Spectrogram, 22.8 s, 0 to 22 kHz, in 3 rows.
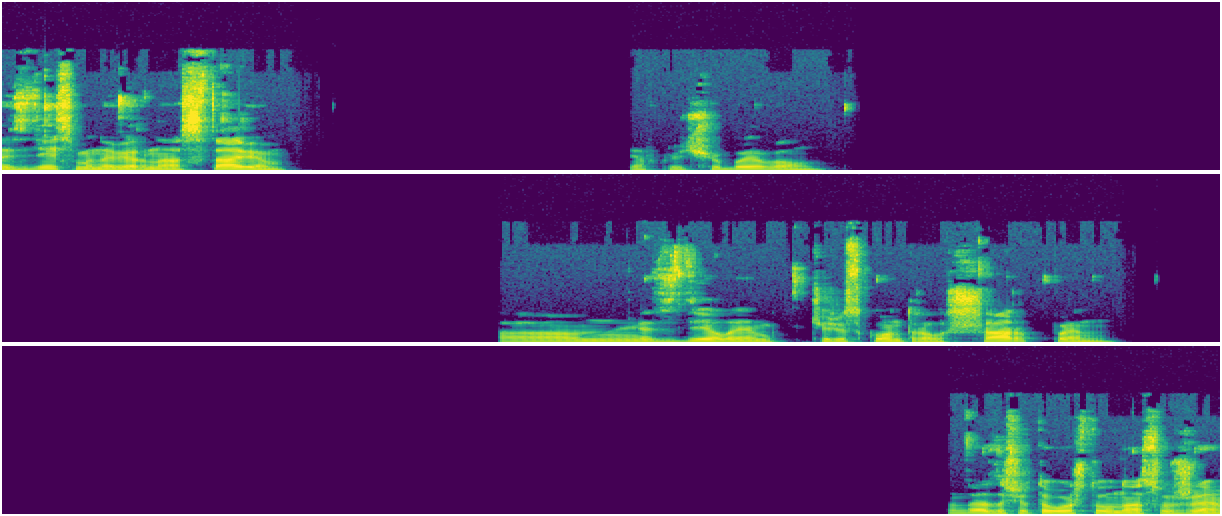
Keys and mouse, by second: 0.7 ctrl+x, 1.3 Tab, 2.0 middle click, 3.7 click, 4.7 middle click, 5.9 shift+right drag, 6.5-8.0 middle drag, 8.5 shift+middle click, 9.5-10.5 middle drag, 11.8 q, 13.9 shift+middle drag, 14.4-14.8 middle drag, 15.0 shift+middle click, 15.2 Tab, 15.8 shift+middle click, 16.4 click, 16.8 middle click, 17.2 shift+middle click, 18.8 q, 20.0 shift+middle click, 20.4 middle click, 21.4 middle click, 22.7 middle click.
